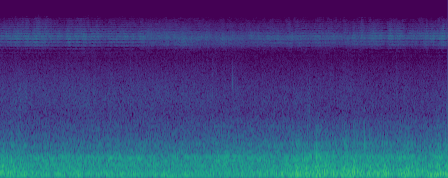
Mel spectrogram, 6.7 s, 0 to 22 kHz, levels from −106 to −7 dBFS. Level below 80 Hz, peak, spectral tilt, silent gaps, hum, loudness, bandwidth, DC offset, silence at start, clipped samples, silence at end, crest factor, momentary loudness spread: -52 dBFS; -28 dBFS; -8 dB/octave; none; none; -46 LUFS; 14.5 kHz; under 0.1%; 0 s; under 0.1%; 0 s; 16 dB; 6 LU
